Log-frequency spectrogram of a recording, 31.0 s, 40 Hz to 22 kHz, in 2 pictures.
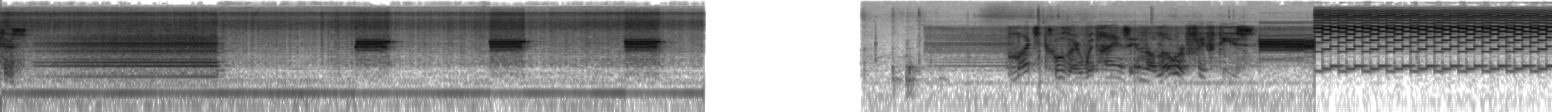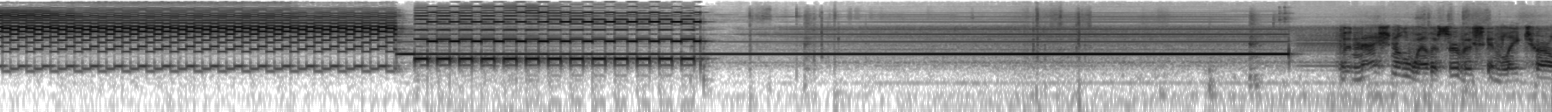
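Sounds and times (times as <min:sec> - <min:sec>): steady warning alarm tone: 0:00.0 - 0:02.3, 0:03.6 - 0:04.1, 0:04.9 - 0:05.4, 0:06.2 - 0:06.7, 0:12.6 - 0:31.0
fast alternating electronic beeps: 0:15.5 - 0:23.5.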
